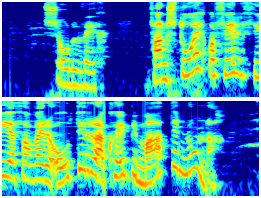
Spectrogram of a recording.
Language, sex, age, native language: Icelandic, female, 30-39, Icelandic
